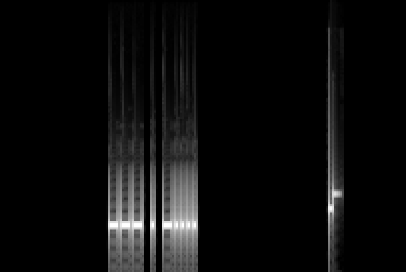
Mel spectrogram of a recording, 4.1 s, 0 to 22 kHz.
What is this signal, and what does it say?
Morse code, heard as a keyed tone, about 40 wpm, 700 Hz. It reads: OE6
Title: Callsign Prefixes for Top 25 DXCC - Repeated 3x - 40wpm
